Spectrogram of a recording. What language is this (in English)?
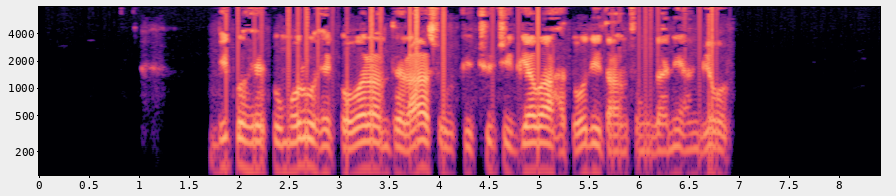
Khowar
